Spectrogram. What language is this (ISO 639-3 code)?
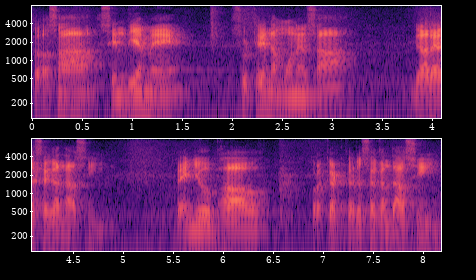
snd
